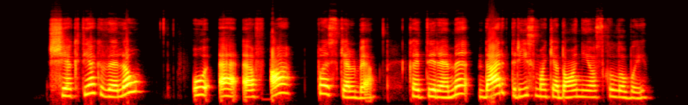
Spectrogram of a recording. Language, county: Lithuanian, Utena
